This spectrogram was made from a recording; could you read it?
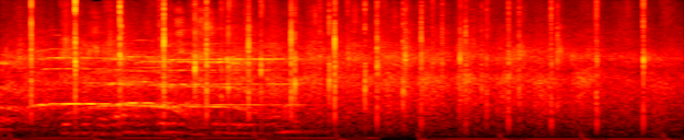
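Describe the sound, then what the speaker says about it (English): A round of applause at a company Christmas party for two colleagues, Galvez and Julia; scattered claps ring out over music and a speaking voice. "Galvez and Julia have really been my backbone in the company, and I really want to give them a round of applause"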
